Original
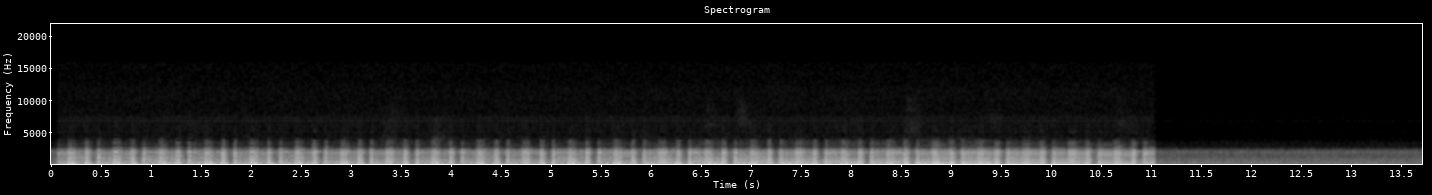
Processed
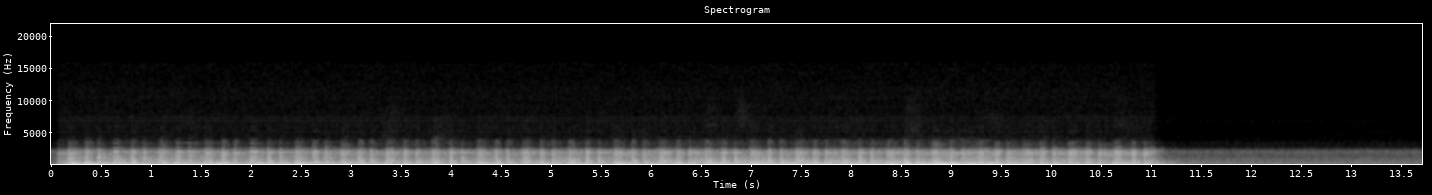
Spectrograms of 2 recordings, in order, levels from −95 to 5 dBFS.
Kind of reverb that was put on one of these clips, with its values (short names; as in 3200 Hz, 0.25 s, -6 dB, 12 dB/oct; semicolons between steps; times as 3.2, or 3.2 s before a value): shoebox room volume 77 m³, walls mixed, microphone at 0.56 m; gain -1.5 dB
